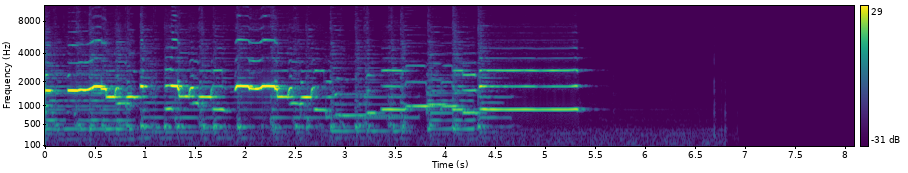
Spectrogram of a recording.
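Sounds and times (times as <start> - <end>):
Mando whistle: 0.0 - 5.6.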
